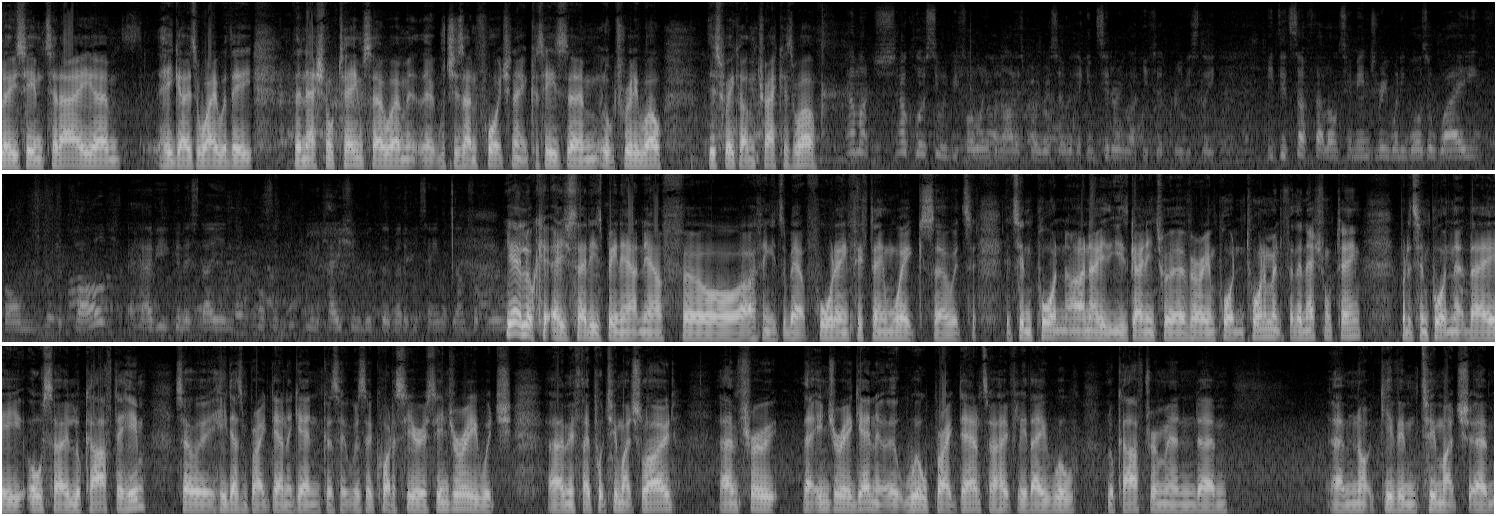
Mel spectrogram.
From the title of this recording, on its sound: Round 17 press conference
